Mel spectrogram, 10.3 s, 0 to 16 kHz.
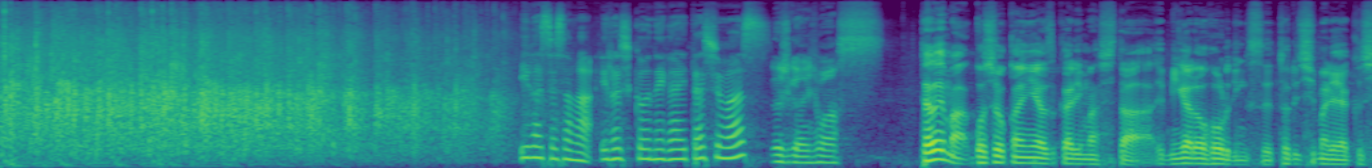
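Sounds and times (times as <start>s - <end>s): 
audience applause welcoming a speaker: 0.0s - 3.9s
speech: 3.9s - 10.2s.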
